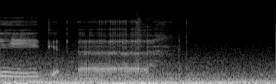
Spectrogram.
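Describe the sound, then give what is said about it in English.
A car driving home from work gives a steady, low road and engine rumble that runs the whole time, with a voice talking over it. “I'm driving home from work right now, and there's a”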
